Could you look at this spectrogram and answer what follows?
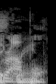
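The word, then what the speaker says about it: graupel: It's grapple.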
